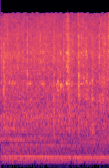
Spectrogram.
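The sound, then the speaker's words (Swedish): A tractor pulling a light disc harrow with a roller drones steadily past, a low, even engine hum with a persistent tone over broad rumbling noise, with no voices. “Och nu får vi vänta medan en traktor med ett lätt tallriksredskap med vält passerar här.”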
